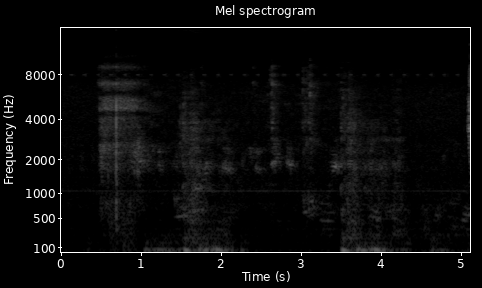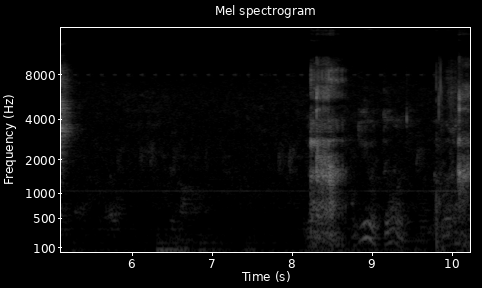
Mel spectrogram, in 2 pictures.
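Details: Deep, rough rumbling snores from a sleeping woman about every two to three seconds, uneven, with snorting sounds in a quiet room; extreme snoring.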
